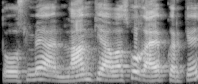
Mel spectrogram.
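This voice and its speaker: A teacher of Arabic, recorded over a computer mic on a video call, walking a student through pronunciation. The delivery is patient and repetitive, with frequent checks that the point is clear and English words dropped in, all at an average pitch. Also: steady tone. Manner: patient, repeats words and checks understanding often; mixes English terms into explanations. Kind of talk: online class explained in Urdu. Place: online video class.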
